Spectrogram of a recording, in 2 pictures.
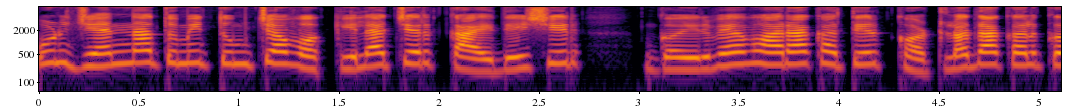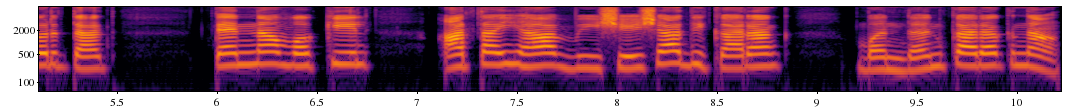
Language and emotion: Goan Konkani, neutral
